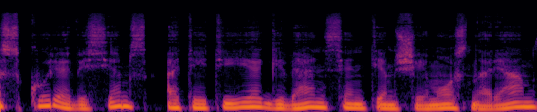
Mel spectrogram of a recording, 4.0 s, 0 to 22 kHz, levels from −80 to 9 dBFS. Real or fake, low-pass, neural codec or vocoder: fake; 14.4 kHz; vocoder, 44.1 kHz, 128 mel bands every 256 samples, BigVGAN v2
